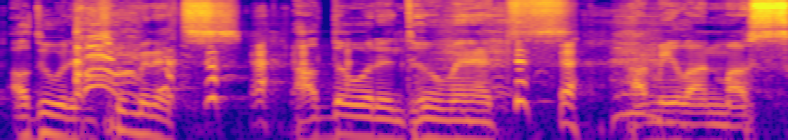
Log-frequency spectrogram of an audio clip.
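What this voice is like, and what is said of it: Imitates another person's voice. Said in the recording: “I don't know why that's his accent.”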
